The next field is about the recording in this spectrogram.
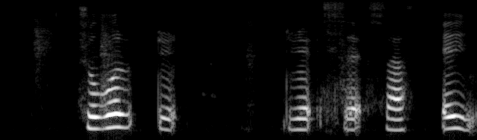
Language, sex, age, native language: Icelandic, female, 9, Icelandic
